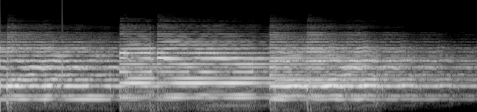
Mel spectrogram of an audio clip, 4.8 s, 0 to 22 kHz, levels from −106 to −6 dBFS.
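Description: At 0.62 s a block of digital silence, about 3.6 ms long, drops in. The signal cuts out and back with no fade, and a gap this short is heard as a tick or dip rather than as silence.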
